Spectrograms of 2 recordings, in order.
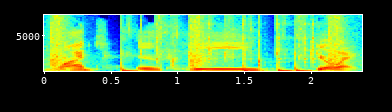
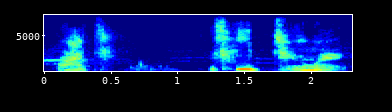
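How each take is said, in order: First: It sounds disapproving, as if he's doing something dumb. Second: It sounds curious, maybe a little envious.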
